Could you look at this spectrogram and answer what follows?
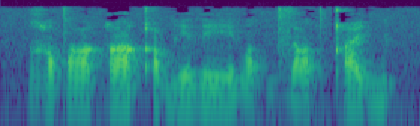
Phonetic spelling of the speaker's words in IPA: ʁ ø tˤ j a q a qʼ ə b i ð iː ð ɒ tˤ d͡z ɤ tˤ qʼ i b

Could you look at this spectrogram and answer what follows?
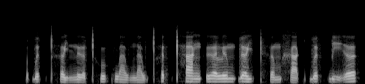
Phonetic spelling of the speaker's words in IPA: ɓ ə˨˩ t̚ t̪ʰ ə˧˩ j n ɨ˧˩ ə̯ t̪ʰ u˨˦ k w a̤˨˩ w n a̤˨˩ w t̪ʰ ə˦˥ t̚ t̪ʰ a˧ ŋ ʔ ɨ˧ ə̯ l ɨ˧ m ɗ ə˧ j t̪ʰ ə˨˦ m x a˨˩ k̚ ɓ ə˦˥ t̚ ɓ ḭ˧˥ ə̯

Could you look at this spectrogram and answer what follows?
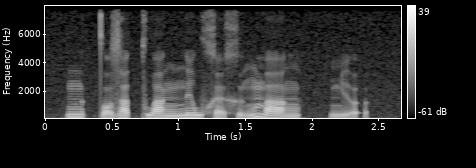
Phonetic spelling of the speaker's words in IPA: n ə˦˥ t̚ t̪ ɔ̰˧˨ z a˦˥ t̚ k w a˧ ŋ n i˧ w x ɛ˧˩ x ɨ̰˧˥ ŋ m a˧ ŋ | ɲ ḭ˧˨ ə̯ ʔ

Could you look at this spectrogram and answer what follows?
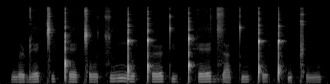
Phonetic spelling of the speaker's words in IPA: w œ ɖ ɛ ǀ i ǃ ɛ ǀ o t͡s u ŋ͡ǃ o ǃ œ t̪ y ǃʰ ɛ d͡z a t̪ u ǃ o ǃʼ u ǁ u

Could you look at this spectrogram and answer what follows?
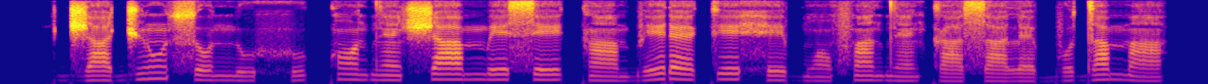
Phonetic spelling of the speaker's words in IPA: d͡ʒ a˨ d͡ʒ ũ˧ s o˨ n u˨ h u˨˦ k ɔ̃˦ d ɛ̃˧ ʃ a˦ m e˧ s e˧ k ã˨ b e˨˦ ɾ ɛ˧ k e˦ h e˧ b ɔ̃˨ f ã˧ d ɛ̃˨ k a˨ s a˨ l ɛ˨ b o˧ d a˦ m ã˧

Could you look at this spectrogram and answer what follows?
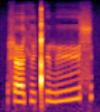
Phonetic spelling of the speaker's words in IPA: ɬ œː ç y ǃʰ y m yː s

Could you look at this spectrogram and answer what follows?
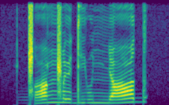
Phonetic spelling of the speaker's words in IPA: ɡ͡ǁ ɑ ŋ͡ǁ ø d j u ɲ ɑ d

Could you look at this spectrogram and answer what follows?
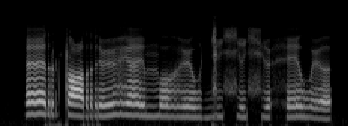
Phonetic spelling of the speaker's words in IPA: ɛ r ʈ ɑ r ʏ ɣ ɛ ɪ̯ m o ɣ ʏ w ɟ i ç ə ç ʏ h e w ʏ ə̯

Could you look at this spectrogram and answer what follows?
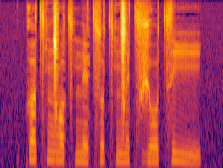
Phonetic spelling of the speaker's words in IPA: k ʌ t͡s ŋ͡ǀ ɔ t͡s n e t͡s o t͡s ŋ͡ǀ e t͡s ʒ o t͡s i

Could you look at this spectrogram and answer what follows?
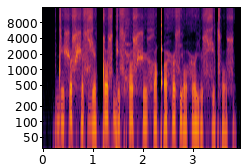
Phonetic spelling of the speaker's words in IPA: d i˨ ʃ ʊ˦ s ʃ ə˨ s ʑ e˨ tː o˦ s ɡ i˨ s ħ o˦ s ʃ ʉ˧ x ʊ˧ qʼ ʉ˧ h ə˞˦ s j o˨ h ə˞˧ j ʉ˨ s ɕ i˨ t͡sʼ o˨ s

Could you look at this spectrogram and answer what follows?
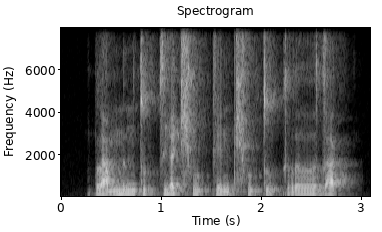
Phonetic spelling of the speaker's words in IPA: p l a˩˦ m n ɯ˦˥ ŋ t u˥˩ k̚ s i˦˥ a̯ t͡ɕʰ u˦˥ ʔ k e˧ n t͡ɕʰ u˦˥ ʔ t u˨˩ ʔ k r ɤː˥˩ d a˥˩ k̚

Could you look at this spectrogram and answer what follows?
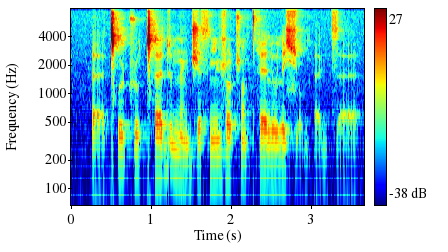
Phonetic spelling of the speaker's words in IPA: æ̰ ǀʰ u ʈ͡ʂ u ǀʰ ɜ d u n̪ æ̃ ɡ d͡ʒ ʌ s ĩ ʐ ɒ ʈ͡ʂ ɑ̃ t̪ʰ ɛ l u l ə ɕ ɔ̰ ɡ ʔ æ̰ ɡ t͡s æ̰

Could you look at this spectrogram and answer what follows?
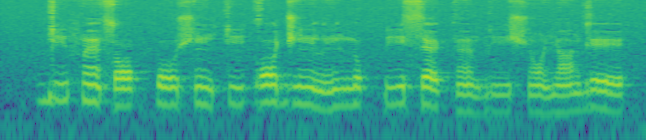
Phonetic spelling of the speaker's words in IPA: ɡ i˦ f ɛ̃˦˨ s ɔ˨˦ k͡p o˦ ʃ ĩ˦˨ k i˧ ɡ ɔ˦ d͡ʒ ĩ˦˨ l ĩ˨˦ n o˦ k͡p i˦ s ɛ˦˨ k ɛ̃˨ b i˨ ʃ ɔ̃˨ j ã˨˦ ɡ e˦˨

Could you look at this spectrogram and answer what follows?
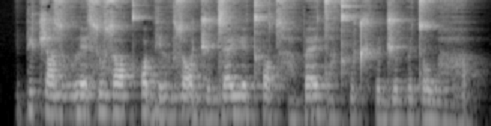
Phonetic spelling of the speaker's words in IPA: pʲ e t͡ʃ ɑ z o̤ l e s u z ɒ kʰ ɔ bʲ e l o̤ z ɔ d͡ʒ ʏ d͡z ɛ j e kʰ ɔ t͡sʰ a̤ p ɛ e̯ t a̤ kʰ u t͡ʃʰ ʏ d͡ʒ ʏ p ʏ t o w a̤

